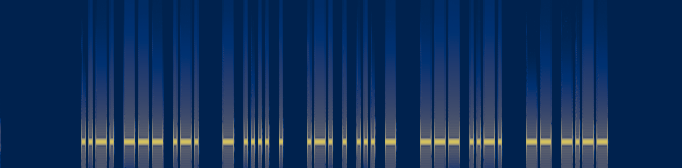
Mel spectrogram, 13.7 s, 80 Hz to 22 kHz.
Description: Morse code, heard as a keyed tone, about 17 wpm, 700 Hz. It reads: FOR THE REST OF MY
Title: Speed-Racing - Sets of 5 Words 17wpm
